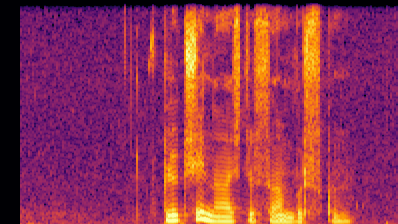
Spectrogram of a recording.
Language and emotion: Russian, sad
